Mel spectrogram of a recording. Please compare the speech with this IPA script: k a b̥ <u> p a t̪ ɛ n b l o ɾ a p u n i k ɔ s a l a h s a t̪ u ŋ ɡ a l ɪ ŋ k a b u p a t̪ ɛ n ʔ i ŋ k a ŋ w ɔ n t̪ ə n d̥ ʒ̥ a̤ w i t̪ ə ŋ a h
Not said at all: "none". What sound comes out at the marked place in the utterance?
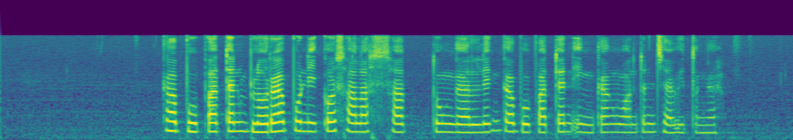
u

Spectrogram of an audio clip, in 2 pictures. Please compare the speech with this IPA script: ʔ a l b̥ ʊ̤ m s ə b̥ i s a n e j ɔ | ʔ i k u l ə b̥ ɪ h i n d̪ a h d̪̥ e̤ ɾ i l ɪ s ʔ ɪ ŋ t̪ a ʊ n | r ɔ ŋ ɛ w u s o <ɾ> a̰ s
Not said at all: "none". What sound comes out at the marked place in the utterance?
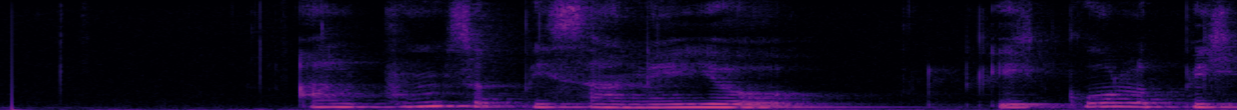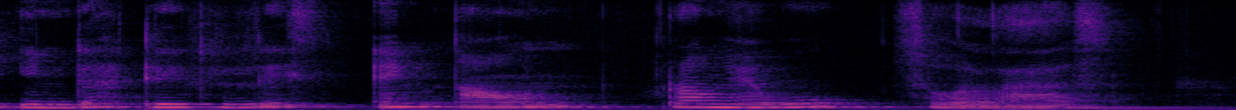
l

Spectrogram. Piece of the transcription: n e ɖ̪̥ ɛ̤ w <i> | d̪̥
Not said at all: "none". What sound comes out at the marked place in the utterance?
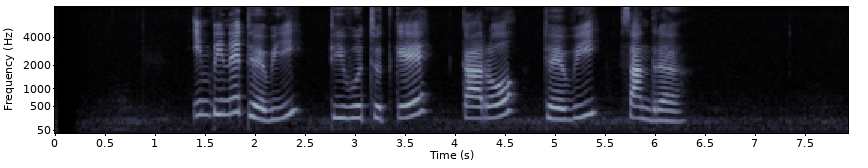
i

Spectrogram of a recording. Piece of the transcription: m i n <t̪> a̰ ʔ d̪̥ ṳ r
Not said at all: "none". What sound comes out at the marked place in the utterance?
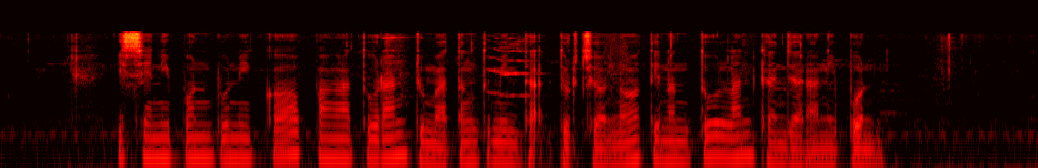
d̪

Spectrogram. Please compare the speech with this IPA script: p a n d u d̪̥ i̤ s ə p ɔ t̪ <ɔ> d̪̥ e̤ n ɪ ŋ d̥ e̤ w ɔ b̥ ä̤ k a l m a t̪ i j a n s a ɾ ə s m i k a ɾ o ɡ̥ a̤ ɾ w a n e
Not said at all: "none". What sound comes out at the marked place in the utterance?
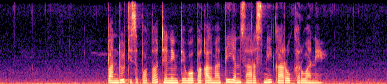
ɔ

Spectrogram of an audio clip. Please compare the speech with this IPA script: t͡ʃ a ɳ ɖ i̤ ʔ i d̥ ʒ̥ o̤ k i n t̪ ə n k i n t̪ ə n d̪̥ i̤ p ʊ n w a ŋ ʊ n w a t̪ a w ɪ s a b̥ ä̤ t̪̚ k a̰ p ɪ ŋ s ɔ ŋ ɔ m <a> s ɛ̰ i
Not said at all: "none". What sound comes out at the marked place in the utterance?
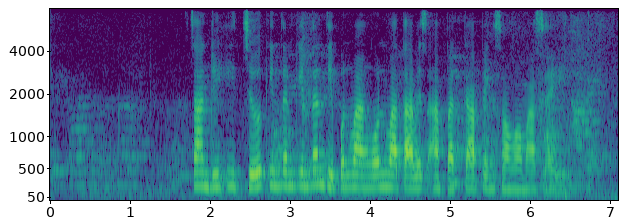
a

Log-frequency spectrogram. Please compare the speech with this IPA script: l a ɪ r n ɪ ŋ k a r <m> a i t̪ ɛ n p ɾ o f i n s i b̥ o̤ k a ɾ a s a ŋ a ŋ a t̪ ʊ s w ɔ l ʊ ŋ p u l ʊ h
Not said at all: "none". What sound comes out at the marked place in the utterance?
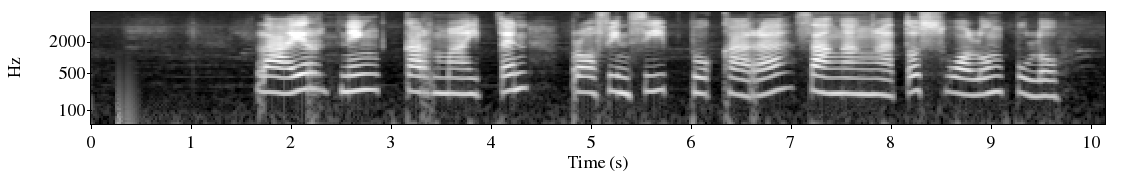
m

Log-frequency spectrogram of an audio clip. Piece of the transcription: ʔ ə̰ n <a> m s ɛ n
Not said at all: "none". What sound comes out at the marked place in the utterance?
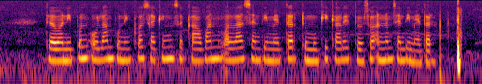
ə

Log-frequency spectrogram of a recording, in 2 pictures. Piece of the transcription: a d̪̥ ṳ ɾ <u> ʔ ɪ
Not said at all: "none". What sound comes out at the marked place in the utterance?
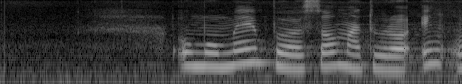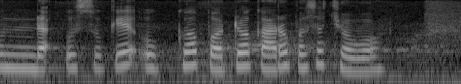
ɔ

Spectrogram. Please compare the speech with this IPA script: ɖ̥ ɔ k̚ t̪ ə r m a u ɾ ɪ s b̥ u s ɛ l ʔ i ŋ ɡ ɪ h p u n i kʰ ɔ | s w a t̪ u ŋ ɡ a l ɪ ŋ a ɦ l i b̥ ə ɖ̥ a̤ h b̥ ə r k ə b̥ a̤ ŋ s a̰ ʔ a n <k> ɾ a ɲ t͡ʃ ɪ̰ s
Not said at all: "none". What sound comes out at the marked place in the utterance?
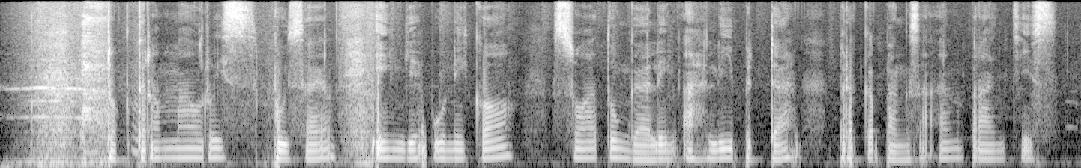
p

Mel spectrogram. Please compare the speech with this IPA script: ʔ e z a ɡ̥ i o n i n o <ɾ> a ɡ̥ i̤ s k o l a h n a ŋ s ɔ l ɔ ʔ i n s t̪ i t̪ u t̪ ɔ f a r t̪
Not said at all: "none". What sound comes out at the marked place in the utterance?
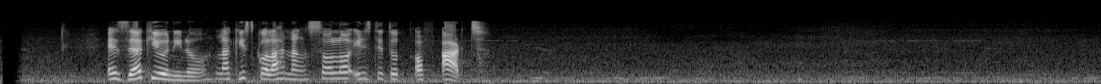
l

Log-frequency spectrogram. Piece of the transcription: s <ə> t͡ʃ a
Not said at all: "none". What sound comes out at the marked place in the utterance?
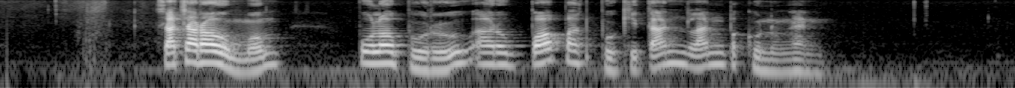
a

